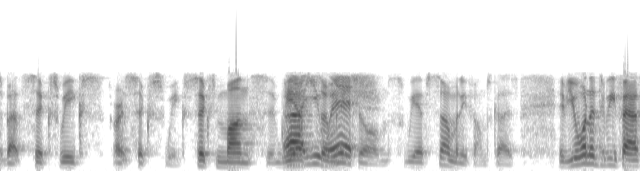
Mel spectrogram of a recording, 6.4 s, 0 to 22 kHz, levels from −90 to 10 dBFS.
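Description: There are no technical faults to describe in this speech clip, which comes through a G.711 telephone line working as expected.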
